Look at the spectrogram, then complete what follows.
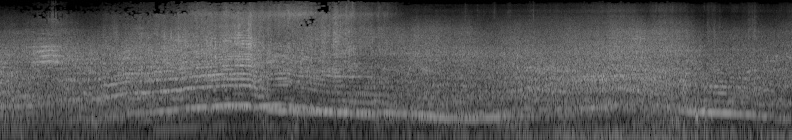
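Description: Racing superbike engine at high revs: its pitch climbs for about four seconds and then drops sharply, as at a bike passing by. Slower rises and falls in engine pitch follow.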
